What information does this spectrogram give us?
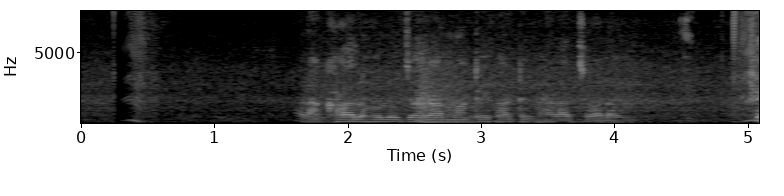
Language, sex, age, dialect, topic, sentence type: Bengali, male, 18-24, Standard Colloquial, agriculture, statement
